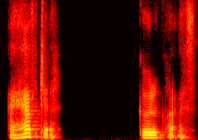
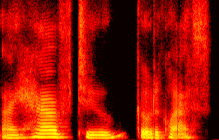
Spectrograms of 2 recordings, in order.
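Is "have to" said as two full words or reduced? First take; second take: reduced; full. First: Have and to merge into one word, hafta. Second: Have and to are said as two full words. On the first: The speaker calls it right. "They're going to say, ... H A F T A" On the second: The speaker calls it wrong. "Nobody says have to"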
